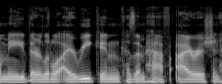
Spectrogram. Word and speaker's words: Irican: podcast and said it's I Rican I know you guys are gonna ask me it's I Rican productions that's how you say it I Rican and then Alex was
